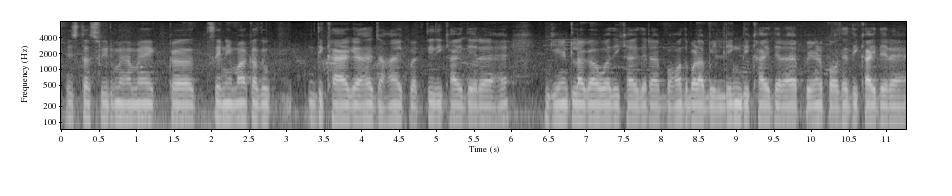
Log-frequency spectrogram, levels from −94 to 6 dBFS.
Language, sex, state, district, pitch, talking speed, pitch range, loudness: Hindi, male, Maharashtra, Chandrapur, 105 Hz, 205 wpm, 105-110 Hz, -20 LUFS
